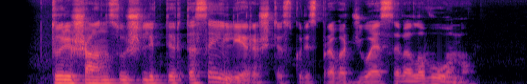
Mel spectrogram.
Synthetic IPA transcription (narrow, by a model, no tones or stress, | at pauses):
t̪ʊɾʲɪʃɑˑns̬uːʃʲlʲɪk̚ʲt̪ʲɪɪɾt̪ɐsɛɪlʲeːɾɐʃʲt̪ʲɪskʊɾʲɪspɾɐʋɐɾʲd͡ʒʲuɔjɛsɑʋʲɛlˠɐʋoːnuː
